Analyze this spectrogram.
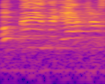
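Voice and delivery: ordinary talk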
